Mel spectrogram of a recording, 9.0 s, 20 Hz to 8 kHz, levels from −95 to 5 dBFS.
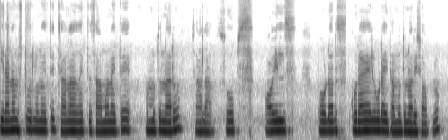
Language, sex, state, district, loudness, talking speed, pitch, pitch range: Telugu, male, Telangana, Karimnagar, -16 LUFS, 120 wpm, 160 Hz, 155-165 Hz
